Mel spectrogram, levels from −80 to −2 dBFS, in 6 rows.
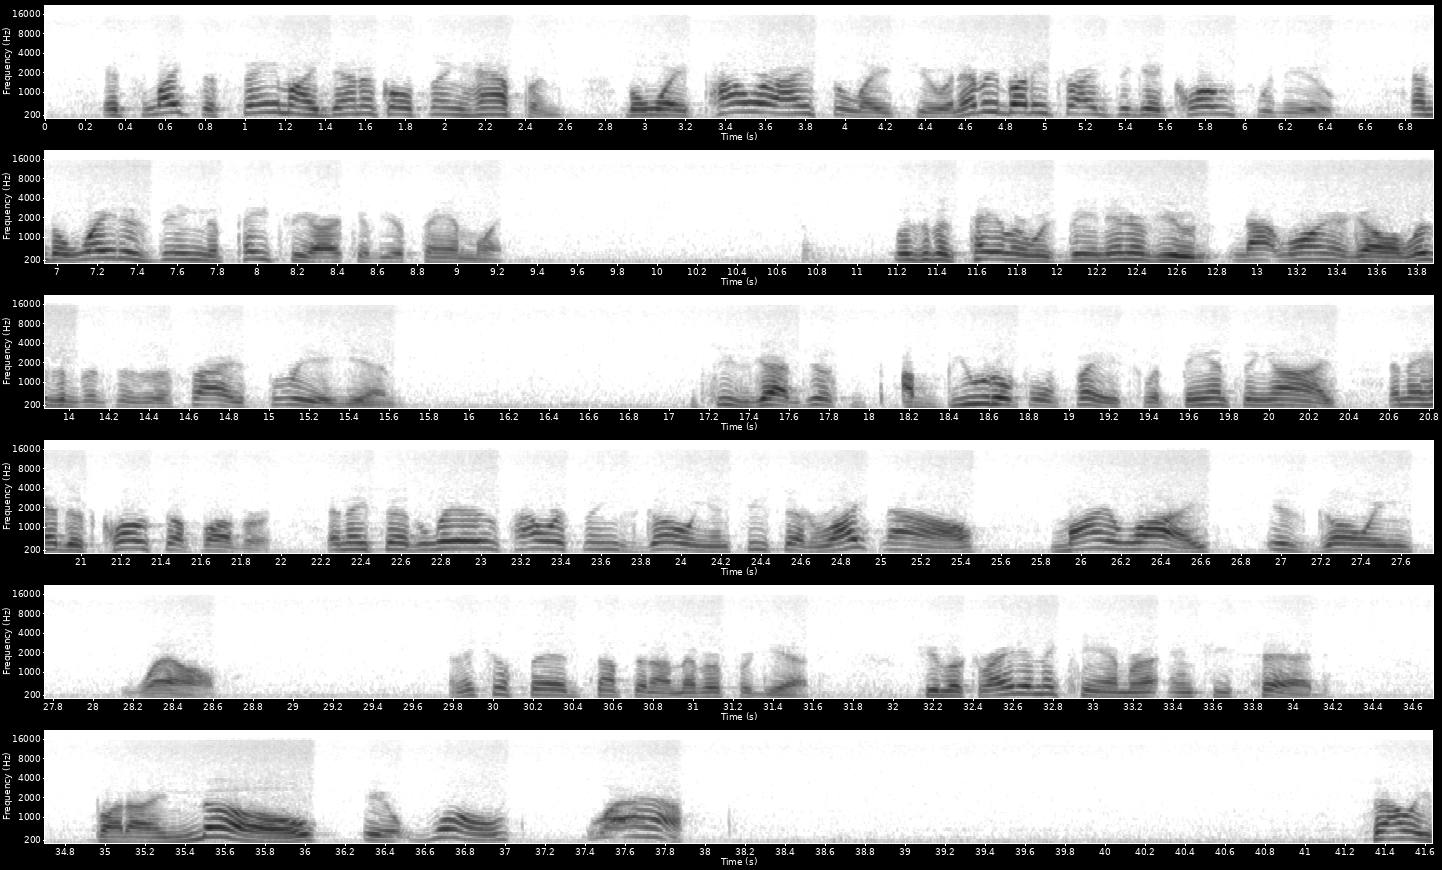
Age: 60-79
